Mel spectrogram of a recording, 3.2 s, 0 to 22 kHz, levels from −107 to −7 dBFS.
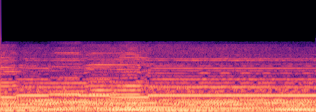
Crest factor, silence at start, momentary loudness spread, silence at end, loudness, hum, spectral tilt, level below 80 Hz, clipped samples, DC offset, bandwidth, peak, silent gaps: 12 dB; 0 s; 2 LU; 0 s; -18 LUFS; none; -12.5 dB/octave; -26 dBFS; under 0.1%; under 0.1%; 4.5 kHz; -6 dBFS; none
